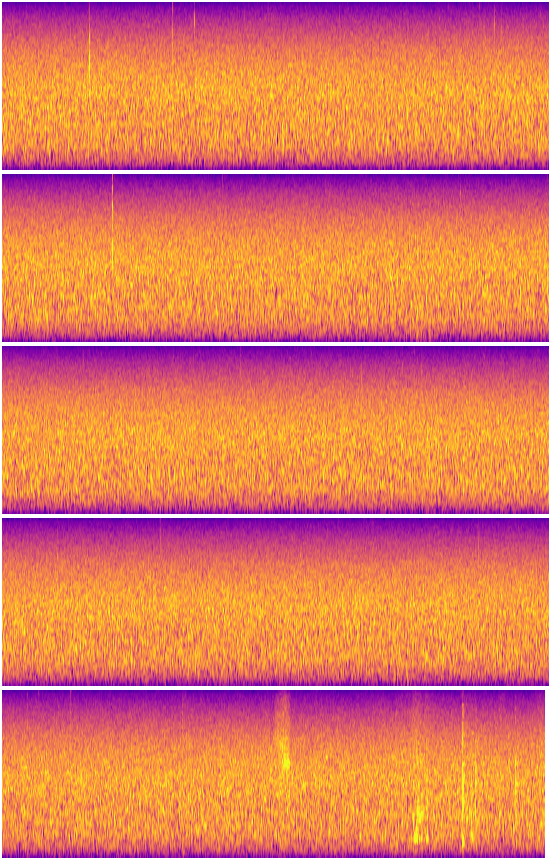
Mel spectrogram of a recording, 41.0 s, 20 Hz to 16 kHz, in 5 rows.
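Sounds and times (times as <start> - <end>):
stream water rushing: 0.0 - 40.9
campfire snap: 36.8 - 37.8.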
